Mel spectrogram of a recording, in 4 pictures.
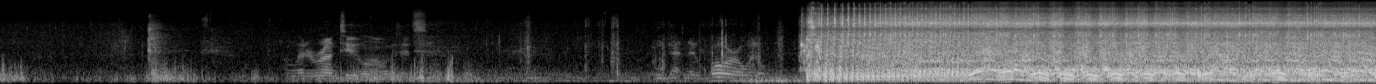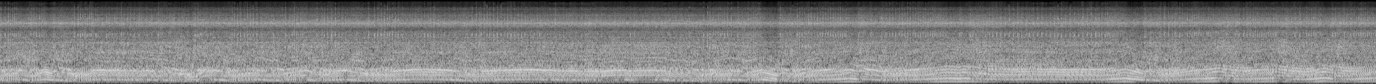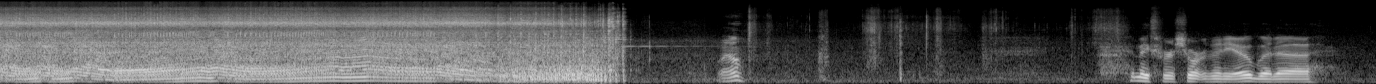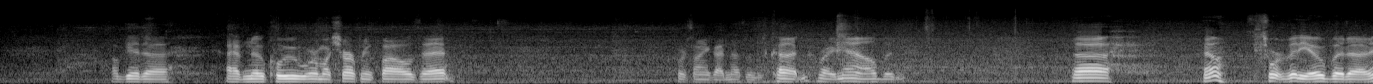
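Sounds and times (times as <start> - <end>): chainsaw revving: 8.0 - 33.9.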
